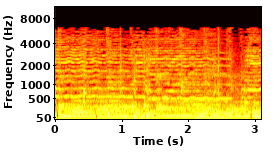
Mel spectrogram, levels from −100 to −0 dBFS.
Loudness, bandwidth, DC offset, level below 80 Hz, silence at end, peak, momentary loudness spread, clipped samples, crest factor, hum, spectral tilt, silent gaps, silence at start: -18 LUFS; 6.6 kHz; under 0.1%; -22 dBFS; 0 s; -2 dBFS; 2 LU; under 0.1%; 14 dB; none; -6.5 dB/octave; none; 0 s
